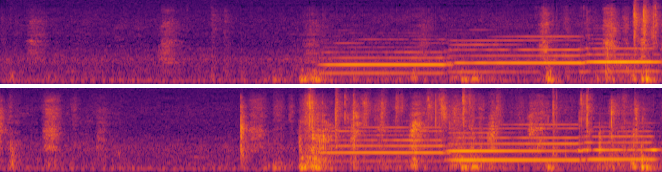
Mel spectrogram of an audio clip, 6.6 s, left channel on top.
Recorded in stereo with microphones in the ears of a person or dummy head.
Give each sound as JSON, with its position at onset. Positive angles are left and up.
{"t": 3.2, "sound": "a flute", "side_deg": -50, "distance_m": 6.5}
